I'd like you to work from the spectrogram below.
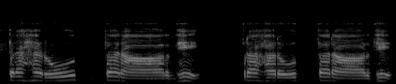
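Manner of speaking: "प्रहरोत्तरार्धे" slowly, every syllable held clear; joined-up slow demo. Shown as a demonstration. Teacher joining all the parts for learners, careful pronunciation. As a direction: sound out "प्रहरोत्तरार्धे" slowly as one word. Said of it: "सारे मिलाएंगे".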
